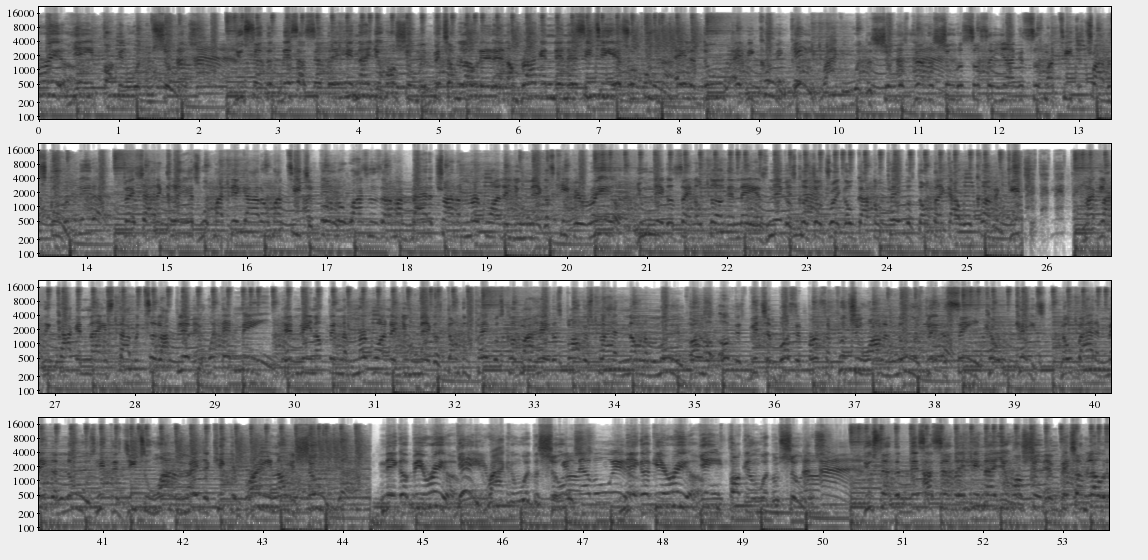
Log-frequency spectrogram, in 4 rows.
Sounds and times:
Music: 0.0s - 53.5s.

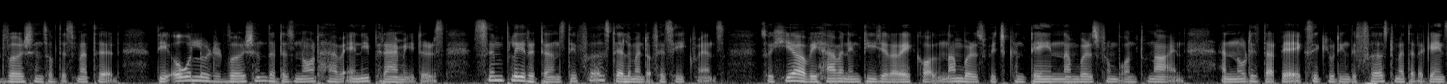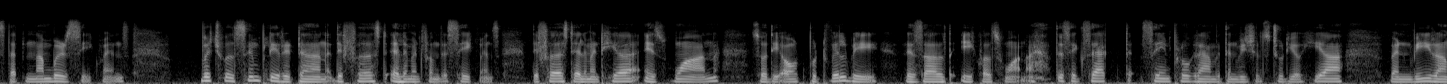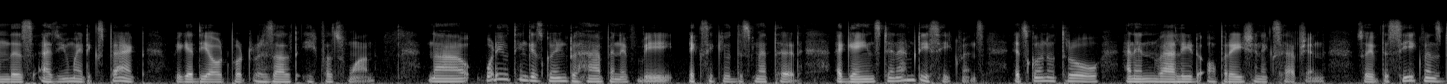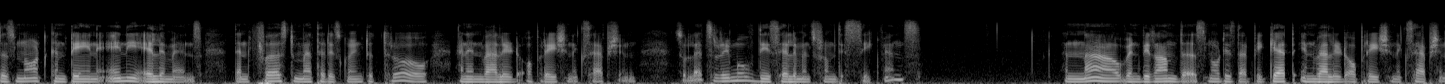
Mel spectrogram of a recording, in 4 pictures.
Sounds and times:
Speech: 0.0s - 15.8s, 16.5s - 52.7s, 54.0s - 57.8s.

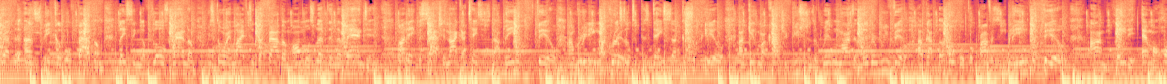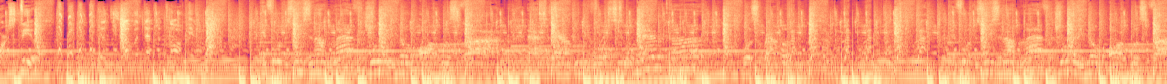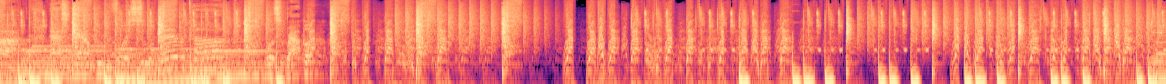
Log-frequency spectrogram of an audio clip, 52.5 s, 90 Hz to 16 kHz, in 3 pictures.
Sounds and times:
Rapping: 0.0s - 42.0s, 43.5s - 47.2s, 49.6s - 52.5s
Music: 0.0s - 52.5s.

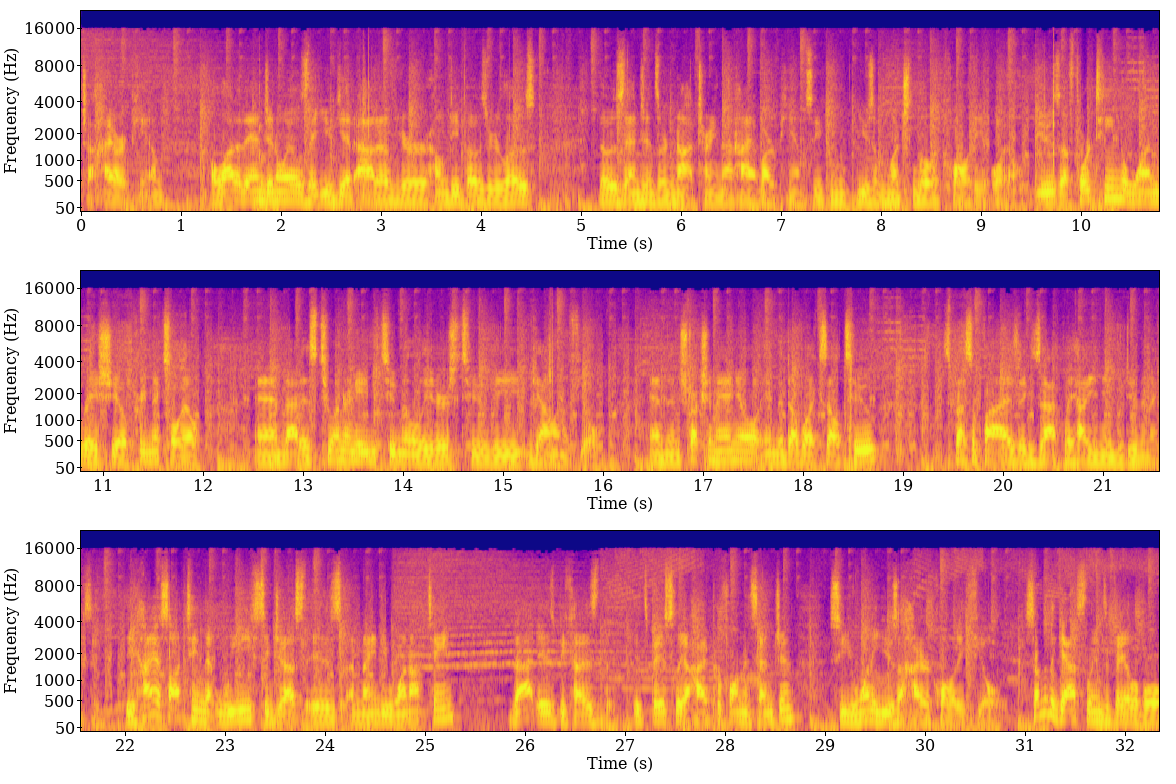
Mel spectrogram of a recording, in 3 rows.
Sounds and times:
Speech: 0.0s - 4.6s, 5.2s - 18.8s, 19.4s - 25.3s, 25.9s - 32.3s
Music: 0.0s - 32.3s.

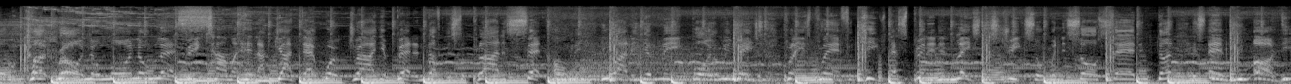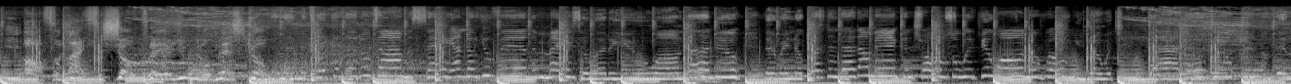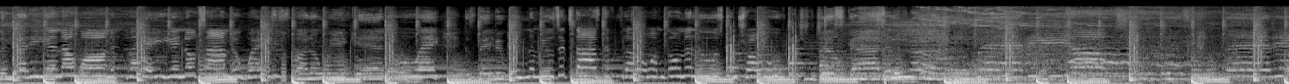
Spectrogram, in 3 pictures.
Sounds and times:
Music: 0.0s - 38.7s.

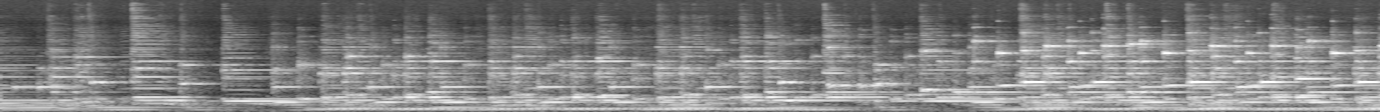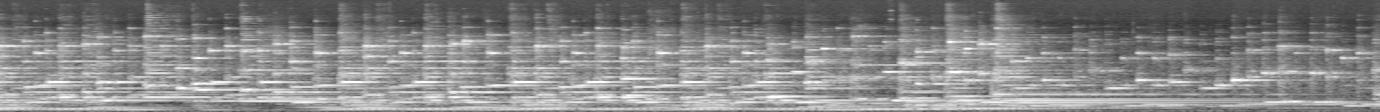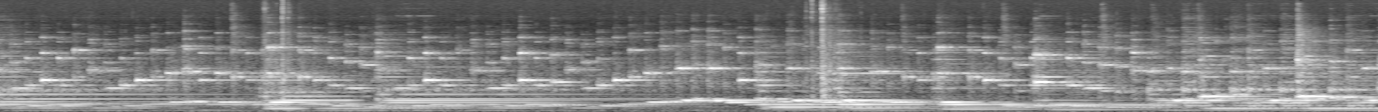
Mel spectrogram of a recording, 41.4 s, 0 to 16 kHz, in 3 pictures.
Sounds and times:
Percussion: 0.0s - 41.3s.

